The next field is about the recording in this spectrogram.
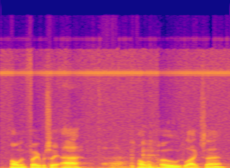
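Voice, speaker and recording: A man with a Mississippi accent, fairly low in pitch, over noticeable background noise. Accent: Southern US, Mississippi. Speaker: city mayor chairing board meeting. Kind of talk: public meeting proceedings.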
